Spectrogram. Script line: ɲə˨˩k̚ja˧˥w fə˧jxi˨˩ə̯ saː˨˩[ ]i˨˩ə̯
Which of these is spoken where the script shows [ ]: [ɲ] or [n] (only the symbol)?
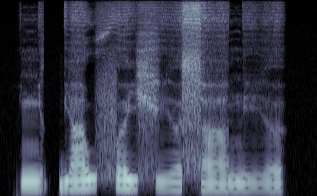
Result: n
